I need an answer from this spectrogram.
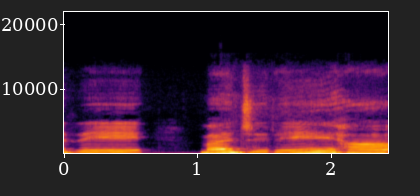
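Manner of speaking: रे said between रा and री; मजरे हा with the रे drawn out slowly; रे with imala. Shown as a demonstration. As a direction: lean the vowel of रे toward री. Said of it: "इसको क्या पढ़ना है".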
